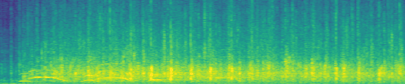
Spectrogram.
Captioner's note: people applauding; people whooping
